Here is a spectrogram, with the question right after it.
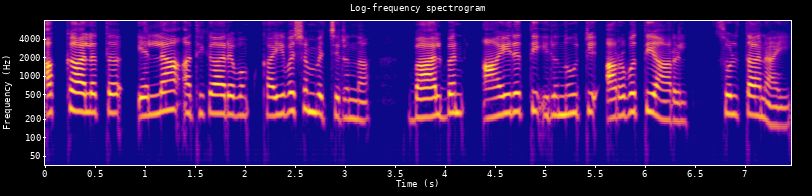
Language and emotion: Malayalam, neutral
